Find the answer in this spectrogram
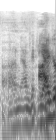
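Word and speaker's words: Ægir: Iger or Igor? – Iger. A-E-G-I-R. And it says to pronounce E-I-E, which is I-G-I-R. Iger.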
